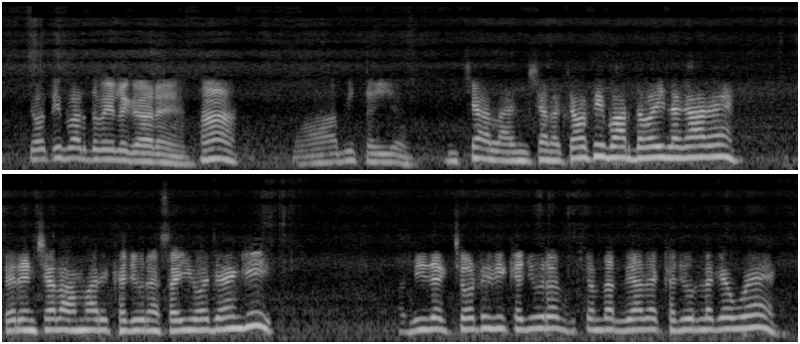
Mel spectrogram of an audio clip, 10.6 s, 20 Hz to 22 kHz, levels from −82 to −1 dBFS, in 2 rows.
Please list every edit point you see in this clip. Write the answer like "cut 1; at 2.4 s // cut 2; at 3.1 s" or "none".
none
